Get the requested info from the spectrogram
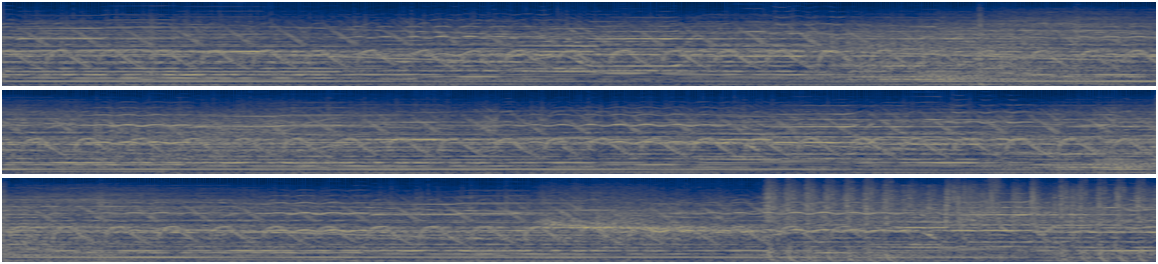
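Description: Wailing siren sweeping slowly up and down, several wails overlapping, over sustained synthesizer chords in an electronic soundtrack track. Near the end a fast, crisp pulsing rhythm comes in.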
